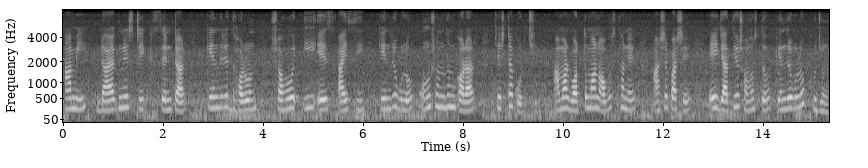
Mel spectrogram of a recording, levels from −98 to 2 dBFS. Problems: constant background noise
